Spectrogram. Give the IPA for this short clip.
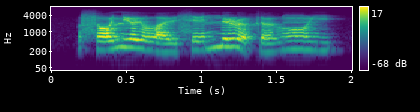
s ɔ˨˥ lʲ œ˦˨ j lˠ ɛ˩ j s e˨˥ n ɪ˦˥ ɭ œ˩ x ɾ œ˩˧ ɣ õ˦˨ j

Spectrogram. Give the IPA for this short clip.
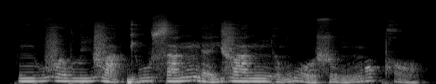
ɲ u˧˥ v ə˧ w l i˧˥ v a˨˩ k̚ j u˧ s a˧˥ n ŋ ɛ˨˩˦ j v a˧ n ɲ ə˨˩˦ m w o˨˩˨ ʂ u˨˩˨ m ŋ ɔ˦˥ p̚ x ɔ˨˩

